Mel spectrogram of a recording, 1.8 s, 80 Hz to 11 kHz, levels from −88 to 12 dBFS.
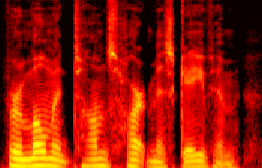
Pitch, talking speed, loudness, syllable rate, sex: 110 Hz, 240 wpm, -20 LUFS, 6.5 syllables/s, male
